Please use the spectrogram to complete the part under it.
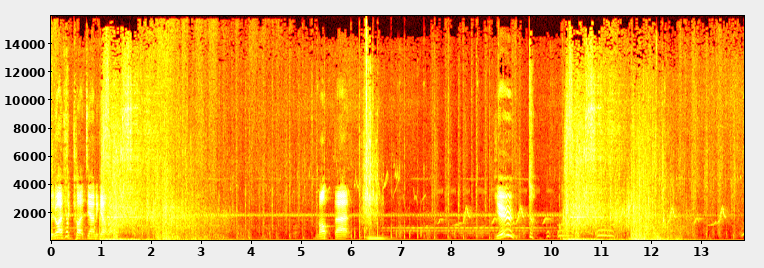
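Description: A bomb explodes with a deep, rumbling boom.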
